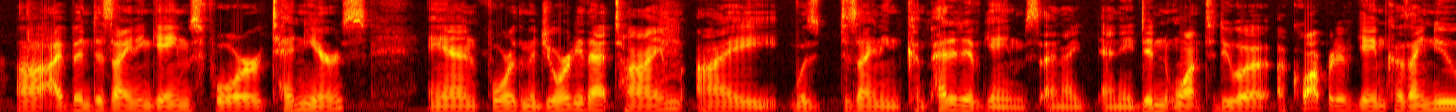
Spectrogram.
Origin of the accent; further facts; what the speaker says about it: Michigan, United States; which is a unpublished board game convention here in Michigan. We're both from Michigan, which has been really great.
